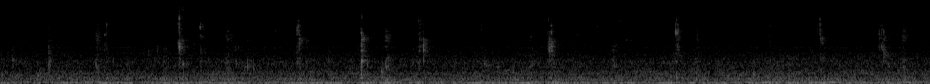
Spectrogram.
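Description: Close-up wet mouth sounds of a man chewing a mouthful of sliced pork, with irregular lip smacks and clicks about once a second.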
